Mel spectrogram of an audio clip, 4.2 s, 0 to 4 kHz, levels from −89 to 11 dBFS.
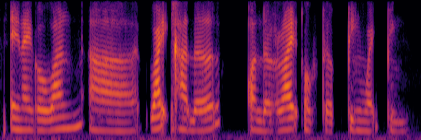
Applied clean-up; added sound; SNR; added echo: neural diffusion model UNIVERSE++.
